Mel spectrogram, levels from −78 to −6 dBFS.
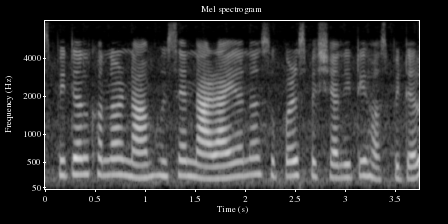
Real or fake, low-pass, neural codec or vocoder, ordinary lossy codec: real; none; none; none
